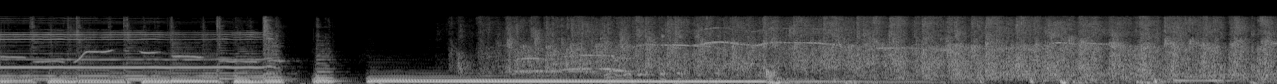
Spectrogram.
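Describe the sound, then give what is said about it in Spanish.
A song ends at an evening performance at Librería Don Cipriano, broadcast on Radio Provincia de Buenos Aires, and after a brief pause the crowd breaks into steady, loud applause that runs to the end, with several sharp rising whistles cutting through the clapping. “Aplausos, sí, aplausos.”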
